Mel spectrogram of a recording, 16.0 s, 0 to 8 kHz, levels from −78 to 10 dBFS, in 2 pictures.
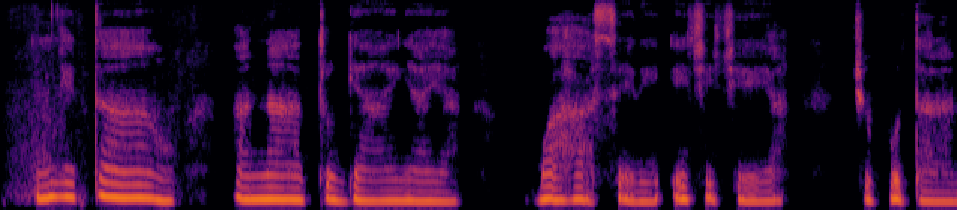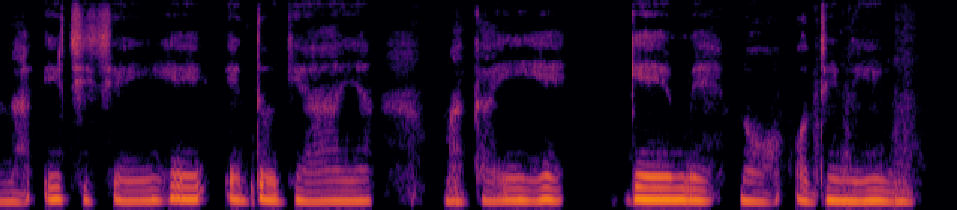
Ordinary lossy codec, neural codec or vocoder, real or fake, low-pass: none; none; real; none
